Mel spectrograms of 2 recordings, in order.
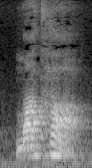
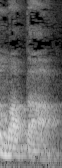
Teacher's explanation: মহাপ্রাণ ধ্বনি যখন অল্প প্রাণ ধ্বনির মতো উচ্চারিত হয় তাকে আমরা বলছি ক্ষীণায়ন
